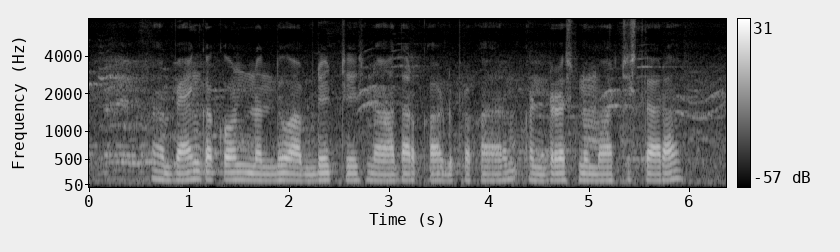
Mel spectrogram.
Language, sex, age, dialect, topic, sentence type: Telugu, male, 18-24, Southern, banking, question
